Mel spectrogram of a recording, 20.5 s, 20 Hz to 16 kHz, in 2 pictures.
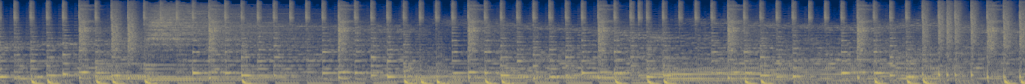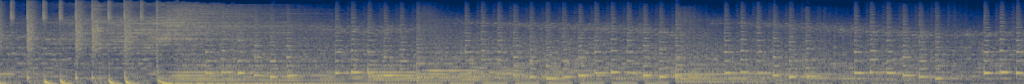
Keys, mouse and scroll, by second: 0.4-0.8 scroll down 1, 2.6-4.5 drag, 5.6 Escape, 6.9 click, 8.3 ctrl+click, 9.2 ctrl+click, 10.1 click, 16.3 KP_5, 17.9-18.3 scroll down 1, 18.9 scroll up 1, 20.3 click.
